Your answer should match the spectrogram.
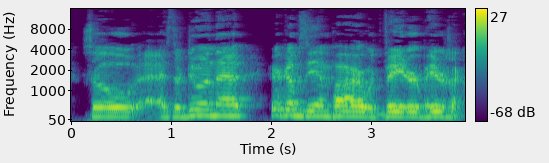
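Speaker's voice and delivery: ordinary talk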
